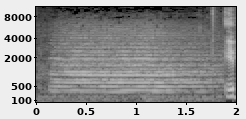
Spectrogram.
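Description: A man's voice holding one steady, drawn-out "uhhh" for nearly two seconds, flowing straight into speech.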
